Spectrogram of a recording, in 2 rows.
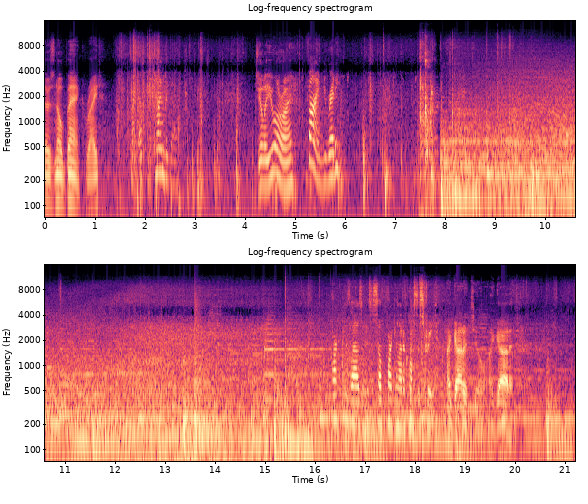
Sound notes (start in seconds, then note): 8.6 car engine revving; 8.6 dramatic music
